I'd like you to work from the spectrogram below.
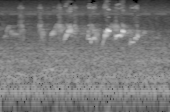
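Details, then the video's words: Decoy red-whiskered bulbul at a trap, tail fanned while singing: a brief cluster of lively, slurred chirping whistles rising to a louder finish, with constant low hiss behind. "Bẫy chào mào Mồi quảng lập công e xòe đuôi hết bản"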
